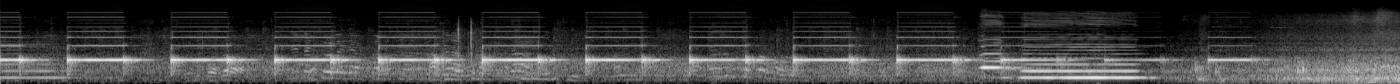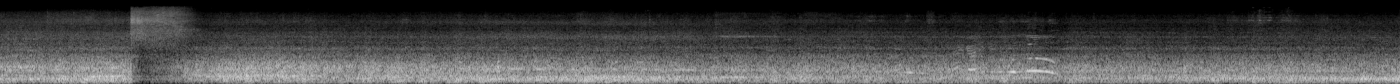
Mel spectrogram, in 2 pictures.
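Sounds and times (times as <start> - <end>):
train horn blast: 0.0 - 0.7, 9.8 - 11.7
short electronic beeps: 0.0 - 10.3, 11.4 - 12.7
train wheels rushing on rails: 11.7 - 28.0.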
